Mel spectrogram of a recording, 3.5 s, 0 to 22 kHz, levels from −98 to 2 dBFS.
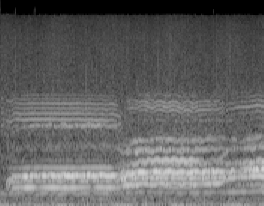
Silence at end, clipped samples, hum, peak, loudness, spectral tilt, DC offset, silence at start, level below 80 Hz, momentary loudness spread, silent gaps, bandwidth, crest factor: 0 s; under 0.1%; none; -8 dBFS; -23 LUFS; -4.5 dB/octave; under 0.1%; 0 s; -44 dBFS; 4 LU; none; 16.5 kHz; 14 dB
